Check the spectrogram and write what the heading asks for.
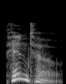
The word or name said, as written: pinto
